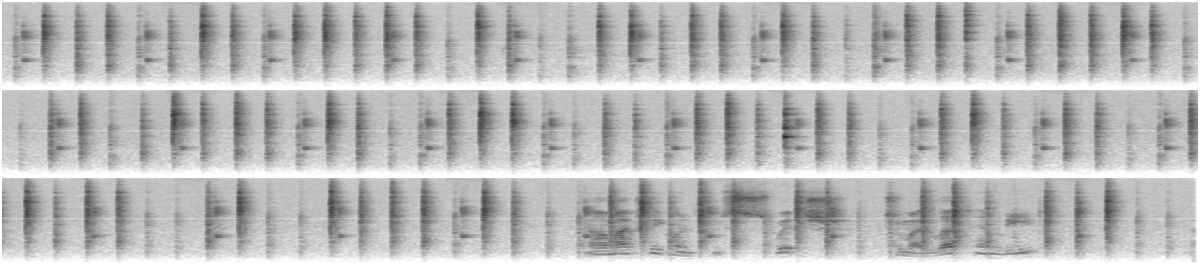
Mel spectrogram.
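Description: Drumsticks tap quickly and steadily on a practice pad.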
